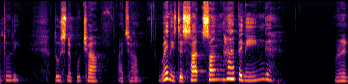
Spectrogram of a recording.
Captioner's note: in British accent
